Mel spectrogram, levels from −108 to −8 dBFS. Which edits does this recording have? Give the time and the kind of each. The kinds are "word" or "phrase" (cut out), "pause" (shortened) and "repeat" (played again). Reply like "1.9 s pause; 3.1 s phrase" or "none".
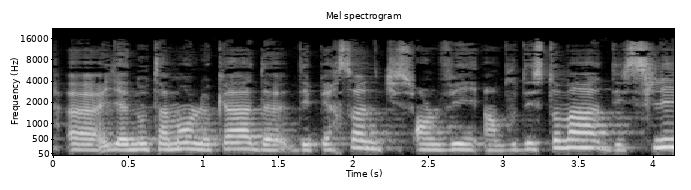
2.4 s word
